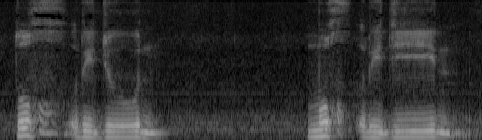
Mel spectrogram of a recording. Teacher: Dan dia sifatnya rakhawah, bukan syiddah. Karena itu ketika kha sukun, dia ada aliran suara dan nafas.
